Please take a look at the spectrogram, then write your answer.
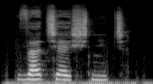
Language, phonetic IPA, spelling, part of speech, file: Polish, [zaˈt͡ɕɛ̇ɕɲit͡ɕ], zacieśnić, verb, Pl-zacieśnić.ogg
